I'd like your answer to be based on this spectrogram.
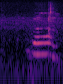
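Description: A single short meow from a cat, fairly faint and close, rising then falling in pitch against a quiet background.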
